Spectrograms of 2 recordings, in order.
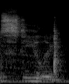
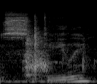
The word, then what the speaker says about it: stele: There is a stone stele in the middle that comes out. Script. Stone Steely? Yeah. What is a Steely? It's Stele.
